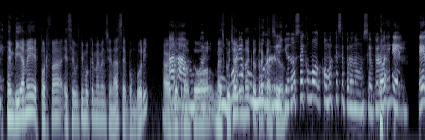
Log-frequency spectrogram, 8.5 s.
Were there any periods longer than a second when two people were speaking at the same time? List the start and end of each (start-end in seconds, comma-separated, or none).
3.4-5.8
